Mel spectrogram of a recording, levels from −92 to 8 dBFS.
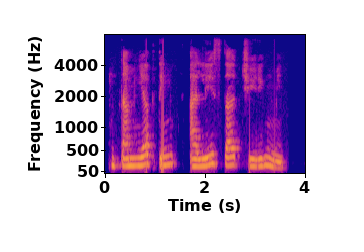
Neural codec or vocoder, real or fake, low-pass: none; real; 7.2 kHz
